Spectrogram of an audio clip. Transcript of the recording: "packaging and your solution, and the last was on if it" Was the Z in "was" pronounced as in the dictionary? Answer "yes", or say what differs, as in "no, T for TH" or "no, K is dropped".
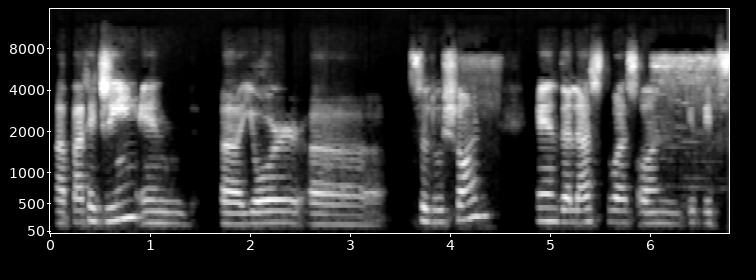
no, S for Z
